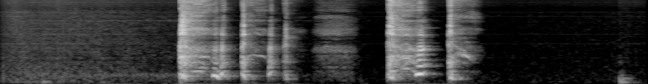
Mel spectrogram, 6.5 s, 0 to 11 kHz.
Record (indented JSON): {
  "cough_length": "6.5 s",
  "cough_amplitude": 32768,
  "cough_signal_mean_std_ratio": 0.29,
  "survey_phase": "beta (2021-08-13 to 2022-03-07)",
  "age": "65+",
  "gender": "Female",
  "wearing_mask": "No",
  "symptom_none": true,
  "smoker_status": "Never smoked",
  "respiratory_condition_asthma": false,
  "respiratory_condition_other": false,
  "recruitment_source": "REACT",
  "submission_delay": "1 day",
  "covid_test_result": "Negative",
  "covid_test_method": "RT-qPCR"
}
